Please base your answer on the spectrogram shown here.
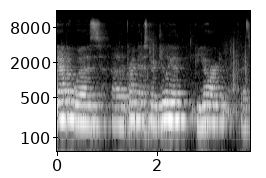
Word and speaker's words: Julia Gillard: Before Tony Abbott was the Prime Minister, Julia Gillard, that's how you pronounce her name, she installed a carbon tax in Australia of $15 per ton.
